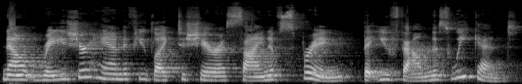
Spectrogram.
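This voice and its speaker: Woman as a patient, unhurried schoolteacher. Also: mid-range voice, expressive, fairly bright tone, echoey room. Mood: instructive. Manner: measured, instructive. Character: patient, encouraging female schoolteacher.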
